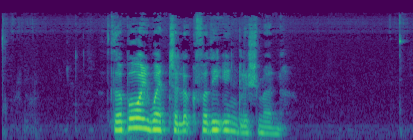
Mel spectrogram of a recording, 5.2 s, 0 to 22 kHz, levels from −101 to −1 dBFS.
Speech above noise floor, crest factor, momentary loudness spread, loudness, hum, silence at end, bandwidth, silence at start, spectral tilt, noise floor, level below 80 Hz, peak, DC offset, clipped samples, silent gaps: 45 dB; 22 dB; 21 LU; -24 LUFS; none; 1.65 s; 16 kHz; 1.4 s; -5 dB/octave; -69 dBFS; -68 dBFS; -6 dBFS; under 0.1%; under 0.1%; none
